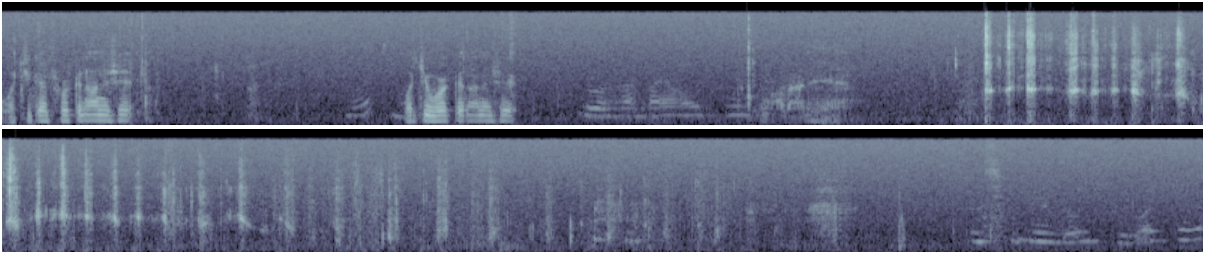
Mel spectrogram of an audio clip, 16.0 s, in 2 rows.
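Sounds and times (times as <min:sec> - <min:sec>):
crunching tortilla chips: 0:06.4 - 0:12.4.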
